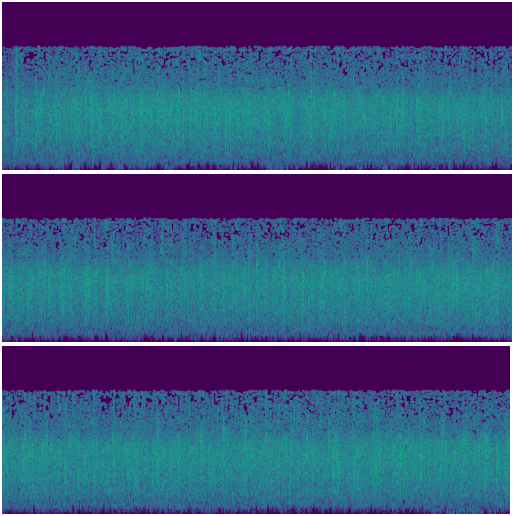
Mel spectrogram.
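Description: An audience at a live debate applauds as the debaters come to the stage. The clapping stays dense and even for its whole length, without talk.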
